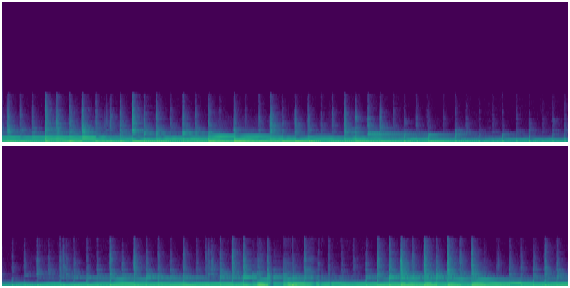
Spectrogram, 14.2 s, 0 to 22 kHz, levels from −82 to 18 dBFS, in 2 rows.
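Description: From 10.14 to 11.21 s, repeated packet loss produced ten gaps, the longest 86 ms, each filled by extending the last sound. With about a third of that span concealed, the audio turns choppy and robotic, all within a band ending at 8 kHz, which fits a G.722 call codec.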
